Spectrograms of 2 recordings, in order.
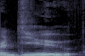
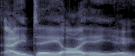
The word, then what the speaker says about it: adieu: It's a d i e u. That would be adieu. It's not a do if that's what you think.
